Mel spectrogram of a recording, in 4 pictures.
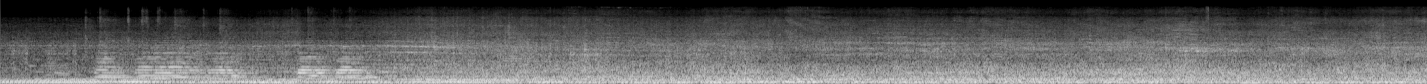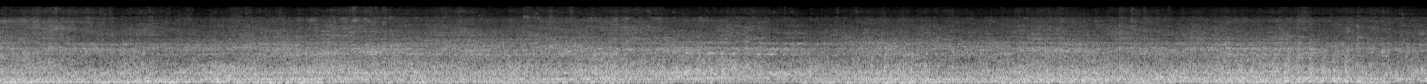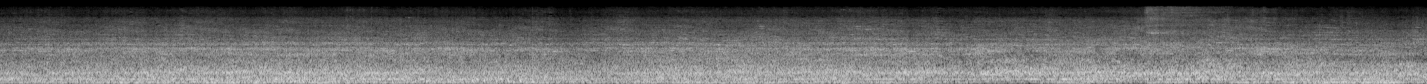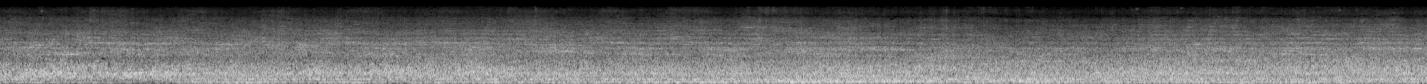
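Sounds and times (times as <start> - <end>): freight train rumble and wheel clatter: 0.0 - 57.0
locomotive horn blasts: 0.9 - 4.7.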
